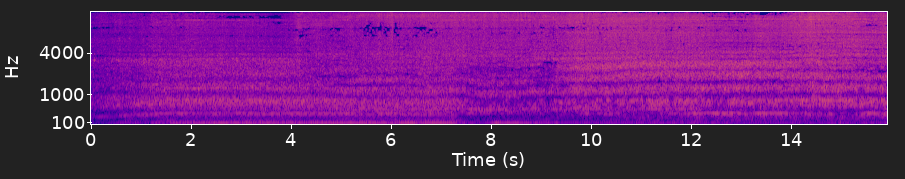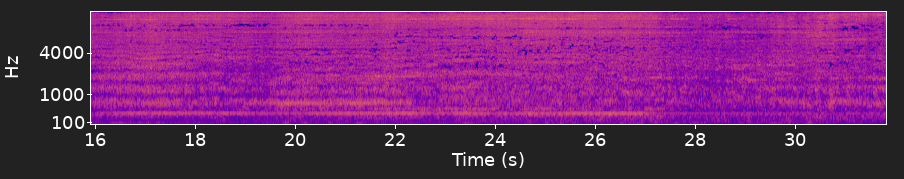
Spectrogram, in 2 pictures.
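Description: Case sugarcane harvester and Mahindra Arjun tractor running together while the harvester cuts standing cane: a steady engine rumble with a continuous mechanical whine over it, growing louder after the middle.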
